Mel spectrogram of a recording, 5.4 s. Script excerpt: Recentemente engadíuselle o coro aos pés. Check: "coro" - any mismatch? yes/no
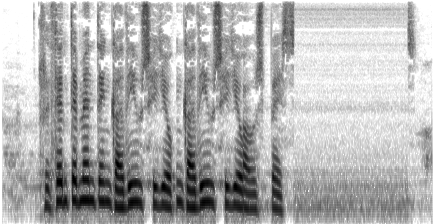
yes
